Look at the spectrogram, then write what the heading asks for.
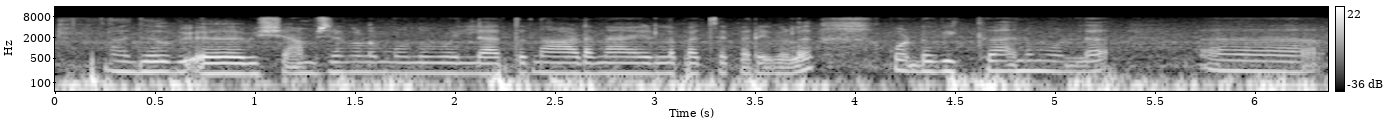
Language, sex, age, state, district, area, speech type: Malayalam, female, 18-30, Kerala, Palakkad, urban, spontaneous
